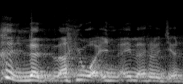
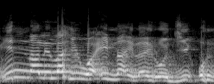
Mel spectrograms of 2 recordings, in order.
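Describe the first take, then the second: First: It is said in an exaggerated, overly sad tone. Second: It is said in an upbeat, cheerful tone. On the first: The sympathy is overdone and seems fake. "jangan berlebihan juga ya ... Itu uh, lebay ya" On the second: The news seems to be welcomed rather than mourned. "jangan kebalikannya"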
